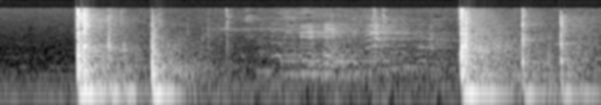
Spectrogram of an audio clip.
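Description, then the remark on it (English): Heavy boots being taken off upstairs thud onto the floor one after another: two loud drops, a pause with a faint murmur, then another loud drop followed by two lighter bumps. “Do you mind taking those noisy boots off?”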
